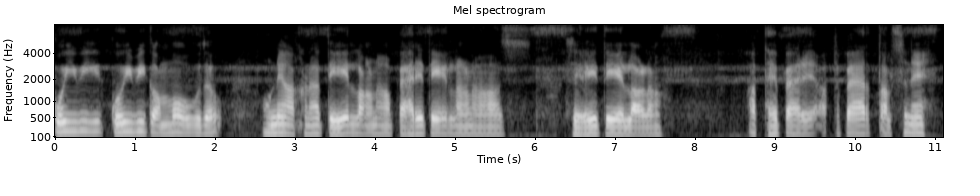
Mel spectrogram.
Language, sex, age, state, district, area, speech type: Dogri, female, 60+, Jammu and Kashmir, Reasi, rural, spontaneous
